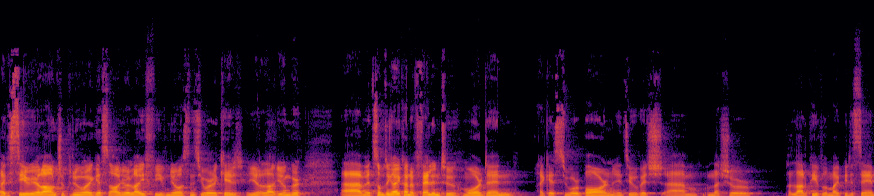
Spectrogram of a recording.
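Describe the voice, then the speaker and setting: Over a quiet background, a man with an Irish accent speaks at a very fast pace with a medium pitch and monotone, flat intonation. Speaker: business owner. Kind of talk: interview. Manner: hesitant, many fillers.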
